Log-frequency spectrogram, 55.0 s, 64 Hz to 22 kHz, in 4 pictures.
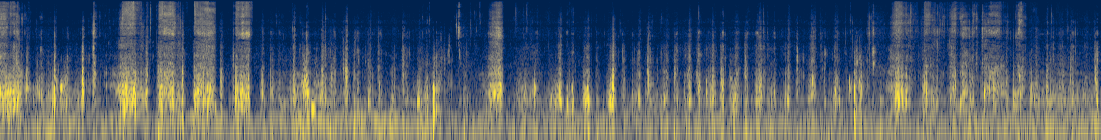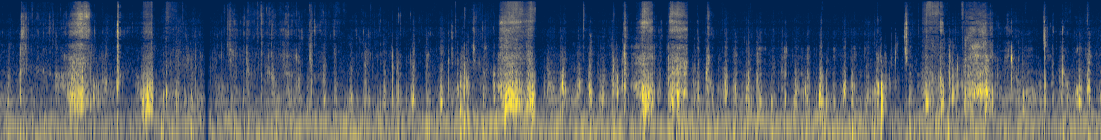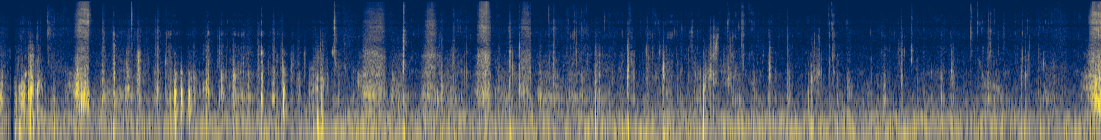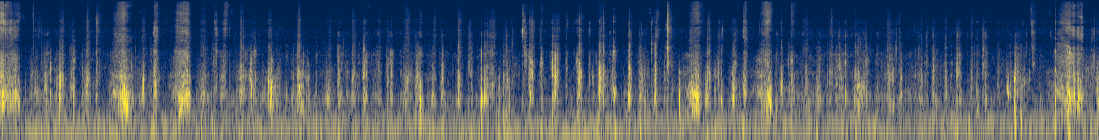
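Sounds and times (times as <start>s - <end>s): person chewing: 0.0s - 55.0s
person slurping noodles: 1.4s - 4.2s, 11.0s - 13.2s, 14.4s - 16.0s, 20.0s - 20.5s, 28.4s - 28.7s.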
